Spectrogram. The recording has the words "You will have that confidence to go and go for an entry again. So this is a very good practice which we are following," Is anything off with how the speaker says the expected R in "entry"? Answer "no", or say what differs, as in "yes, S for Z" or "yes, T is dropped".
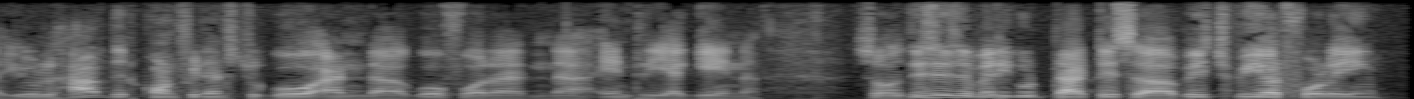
no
